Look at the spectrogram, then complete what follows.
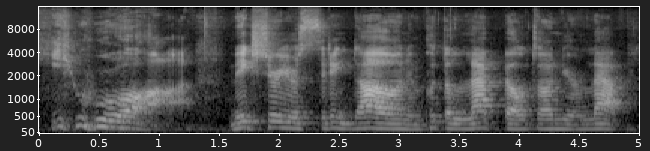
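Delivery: spooky ride-host impression; haunted house voice. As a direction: put on a theatrical haunted-house announcer. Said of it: "I would hear this voice".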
